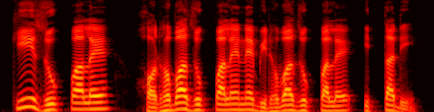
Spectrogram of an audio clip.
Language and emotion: Assamese, neutral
